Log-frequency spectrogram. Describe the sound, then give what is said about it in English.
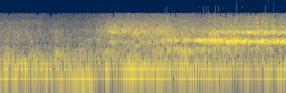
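A car pulls away with tires skidding and squealing: a low engine rumble, then a rising squealing tone that grows slightly louder toward the end. “They drive away.”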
